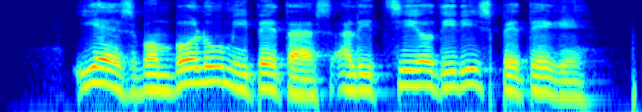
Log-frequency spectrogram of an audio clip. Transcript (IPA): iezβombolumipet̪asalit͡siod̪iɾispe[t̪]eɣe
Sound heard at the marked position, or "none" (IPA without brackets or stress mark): t̪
